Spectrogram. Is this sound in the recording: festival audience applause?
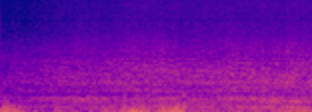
no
